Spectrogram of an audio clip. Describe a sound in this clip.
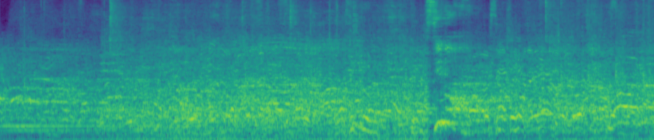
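A live band plays loudly through a large sound system.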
